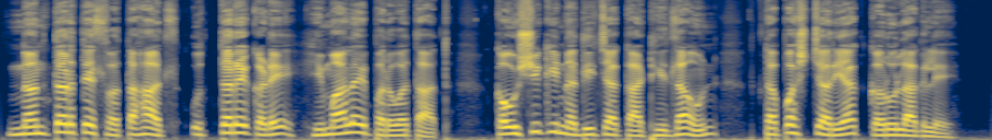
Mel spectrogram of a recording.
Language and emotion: Marathi, neutral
